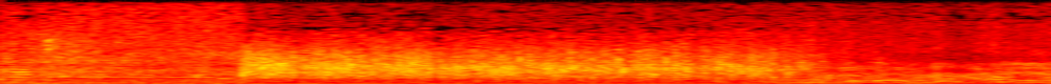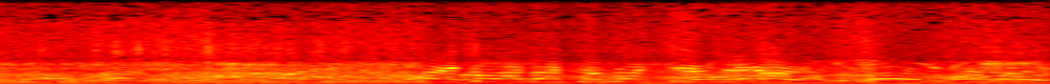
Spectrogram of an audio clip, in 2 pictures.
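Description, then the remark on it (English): A group of young boys shout and yell loudly together at people stopped in their cars, their overlapping voices rising above a steady low rumble of idling engines and the general crowd noise of hundreds of people at a singer's concert. “There's a group of young boys here yelling at the people stopped in their cars.”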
